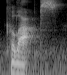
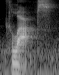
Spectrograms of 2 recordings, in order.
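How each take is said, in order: The two takes are said the same way.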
